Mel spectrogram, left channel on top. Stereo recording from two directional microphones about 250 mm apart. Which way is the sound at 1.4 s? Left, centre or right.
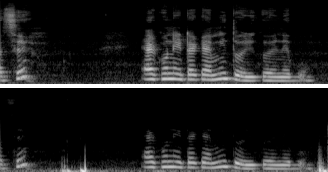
Centre.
